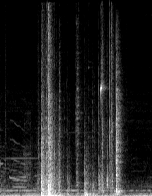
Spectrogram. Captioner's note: Door creaks closes; Door locks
